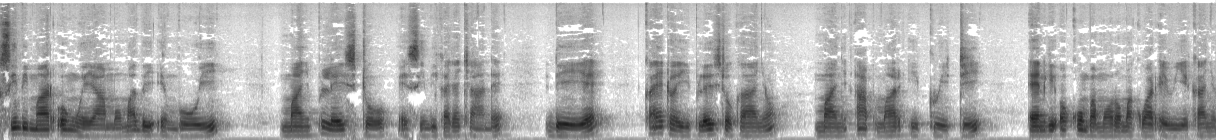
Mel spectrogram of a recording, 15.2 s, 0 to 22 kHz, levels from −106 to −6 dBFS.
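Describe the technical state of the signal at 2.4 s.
At 2.4 s the speech has generation loss, as it does throughout. It sounds swirly, hollow and smeared. That likely comes from roughly ten MP3 passes near 100 kbit/s.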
